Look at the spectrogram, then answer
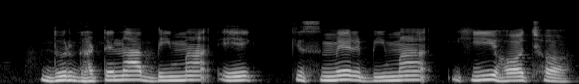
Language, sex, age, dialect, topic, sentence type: Magahi, female, 18-24, Northeastern/Surjapuri, banking, statement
